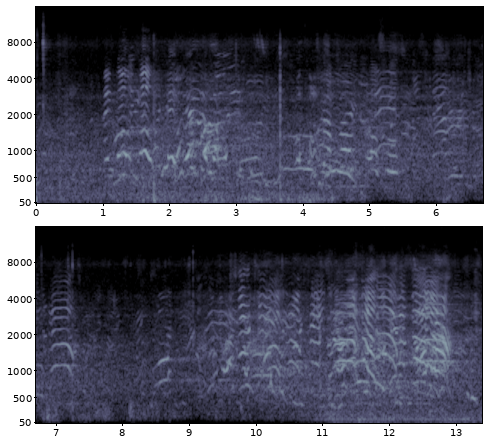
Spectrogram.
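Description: Players shout to each other outdoors, from across an open field.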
